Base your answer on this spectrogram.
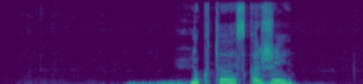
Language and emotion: Russian, neutral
